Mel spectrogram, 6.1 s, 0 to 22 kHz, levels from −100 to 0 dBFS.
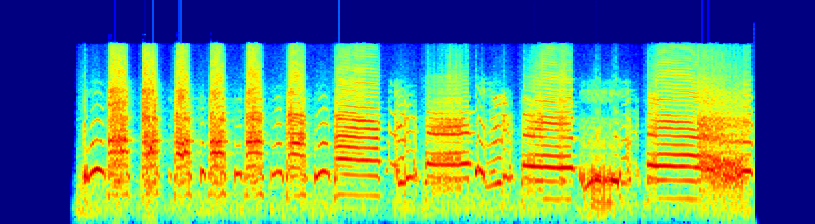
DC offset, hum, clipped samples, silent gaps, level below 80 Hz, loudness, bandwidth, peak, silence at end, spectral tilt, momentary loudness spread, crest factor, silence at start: under 0.1%; none; under 0.1%; none; -56 dBFS; -9 LUFS; 11.5 kHz; 0 dBFS; 0.5 s; -0.5 dB/octave; 6 LU; 10 dB; 0.55 s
